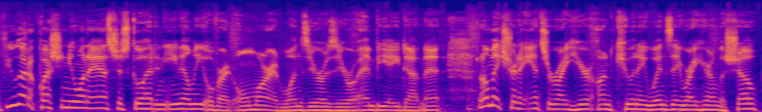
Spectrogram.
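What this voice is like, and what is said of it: Nasal voice from a cold. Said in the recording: “my voice is a little bit off. I've been under the weather for the last few days ... maybe a bit of a nasally sound today”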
